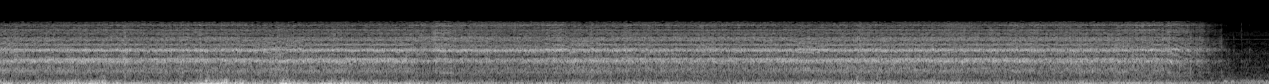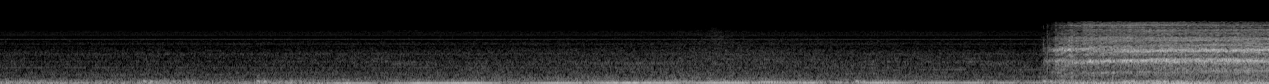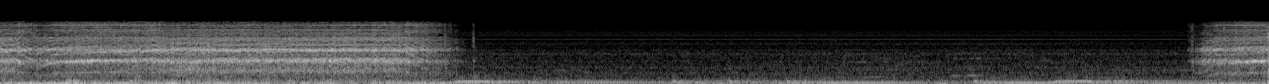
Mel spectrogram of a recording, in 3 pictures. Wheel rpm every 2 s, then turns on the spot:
160, 160, 160, 160, 160, 150, 10, 0, 0, 0, 0, 30, 150, 150, 140, 0, 0, 0, 20.
none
